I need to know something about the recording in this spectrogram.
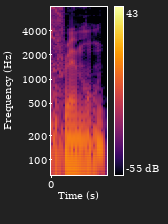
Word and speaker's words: Fremont: Et c'est un film qui s'appelle Fremant. Alors, je pense que c'est Fremant, ça se prononce Fremont malgré mon accent pourri.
